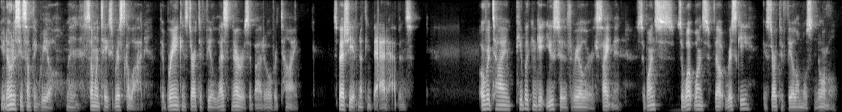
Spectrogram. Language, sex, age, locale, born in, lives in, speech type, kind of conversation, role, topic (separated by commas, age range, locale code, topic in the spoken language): English, male, 35-39, en-US, United States, United States, read, expert-assistant, expert, Why do people knowingly take risky actions?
